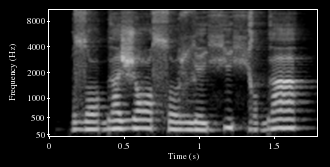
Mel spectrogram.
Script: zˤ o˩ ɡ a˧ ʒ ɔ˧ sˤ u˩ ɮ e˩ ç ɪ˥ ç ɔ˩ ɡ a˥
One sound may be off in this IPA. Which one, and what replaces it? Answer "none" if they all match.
none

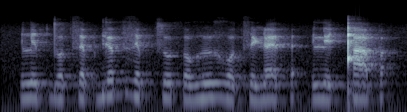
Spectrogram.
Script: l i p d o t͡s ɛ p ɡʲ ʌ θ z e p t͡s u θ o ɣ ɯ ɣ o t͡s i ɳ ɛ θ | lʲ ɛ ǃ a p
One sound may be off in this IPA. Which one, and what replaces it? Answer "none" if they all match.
none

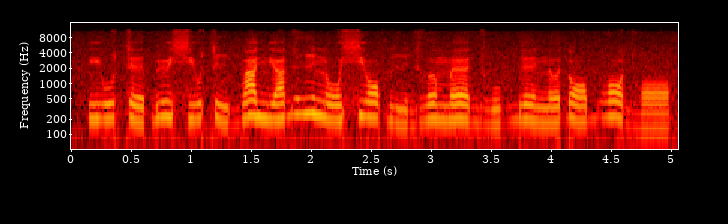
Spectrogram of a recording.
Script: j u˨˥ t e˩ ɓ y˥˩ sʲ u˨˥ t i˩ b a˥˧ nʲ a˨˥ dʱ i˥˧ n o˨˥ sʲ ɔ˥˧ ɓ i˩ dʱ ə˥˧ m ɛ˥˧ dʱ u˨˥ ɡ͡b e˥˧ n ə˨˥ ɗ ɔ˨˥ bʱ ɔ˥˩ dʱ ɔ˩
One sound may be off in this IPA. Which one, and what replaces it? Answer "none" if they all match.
none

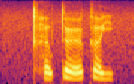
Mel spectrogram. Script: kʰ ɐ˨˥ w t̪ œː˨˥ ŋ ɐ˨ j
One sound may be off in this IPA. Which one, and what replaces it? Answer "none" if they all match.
ŋ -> k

